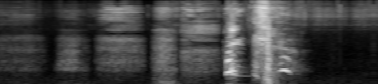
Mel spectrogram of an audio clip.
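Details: Several sharp inward breaths building to a loud, explosive sneeze with a moaning, voiced tail, leaving snot and goosebumps afterward: an ordinary sneeze.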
